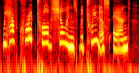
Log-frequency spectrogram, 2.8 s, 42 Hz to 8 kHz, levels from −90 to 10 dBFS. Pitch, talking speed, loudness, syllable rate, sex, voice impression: 335 Hz, 170 wpm, -16 LUFS, 4.9 syllables/s, female, feminine, slightly young, slightly adult-like, slightly relaxed, bright, slightly soft, muffled, slightly cute, friendly, slightly kind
